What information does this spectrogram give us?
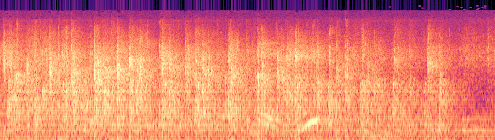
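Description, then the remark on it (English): A small group claps steadily for several seconds for contestants receiving prizes, a dense patter of hands that holds at an even level throughout, with a faint voice briefly audible beneath it. “Let's give them a clap.”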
